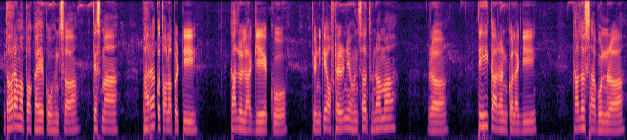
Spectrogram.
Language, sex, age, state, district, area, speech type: Nepali, male, 18-30, West Bengal, Kalimpong, urban, spontaneous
